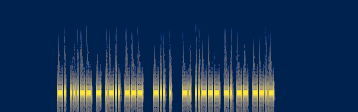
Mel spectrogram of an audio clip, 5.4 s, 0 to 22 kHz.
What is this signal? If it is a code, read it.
Morse code, heard as a keyed tone, about 46 wpm, 700 Hz. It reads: N3TLO DE N2NMQ
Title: USA Callsign DE Callsign - 5 Characters - 50wpm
